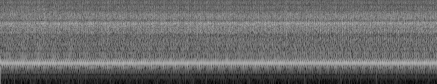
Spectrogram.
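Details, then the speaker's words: Mains electrical noise with a steady high buzz and fixed whining tones over hiss, recorded close up with a speaker over the microphone while switching an iFi AC iPurifier mains filter on and off, which made little difference. "i'll put this speaker over the microphone now and turn the two units on off so you can hear it close up"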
